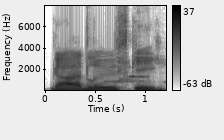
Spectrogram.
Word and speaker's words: Godlewski: told me how to pronounce his name. Godlewski. James Godlewski, he says it's three syllables.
